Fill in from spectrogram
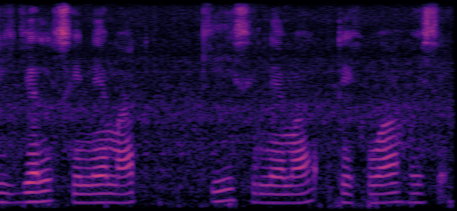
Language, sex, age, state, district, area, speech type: Assamese, male, 18-30, Assam, Sonitpur, urban, read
